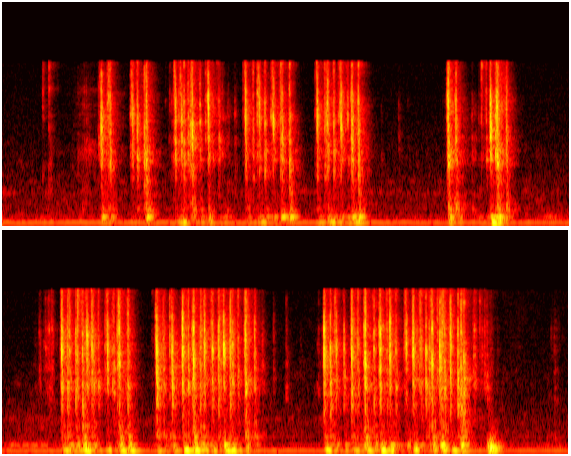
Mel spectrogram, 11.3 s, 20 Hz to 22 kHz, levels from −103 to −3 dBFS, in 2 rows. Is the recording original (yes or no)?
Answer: no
